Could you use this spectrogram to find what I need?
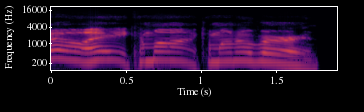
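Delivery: hearty, cheerful voice. Retelling how a man greets Kristoff, the speaker is imitating a jovial man. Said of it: "he seems to be in something of a very jovial mood".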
